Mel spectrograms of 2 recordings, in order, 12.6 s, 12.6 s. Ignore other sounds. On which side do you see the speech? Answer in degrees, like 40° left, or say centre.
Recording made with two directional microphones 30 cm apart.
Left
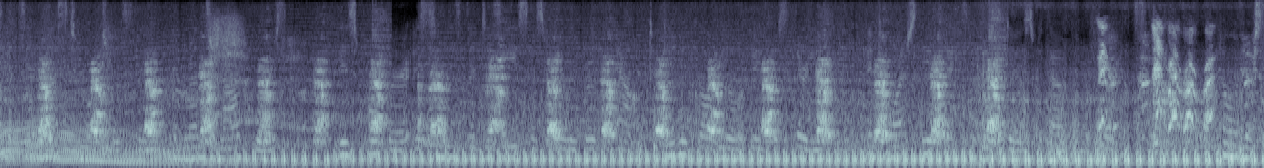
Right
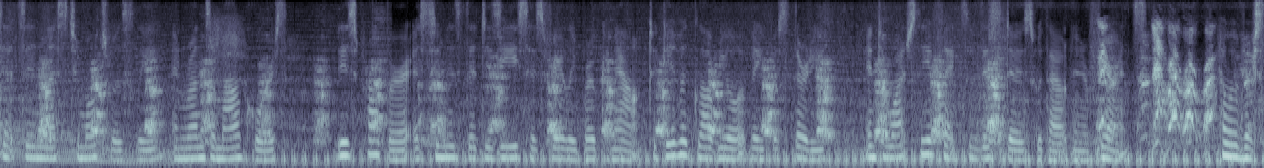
40° right.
